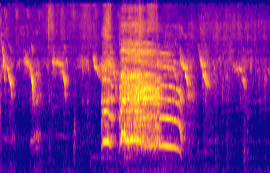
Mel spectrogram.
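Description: A native-breed rooster on a poultry farm lets out one long, loud crow close by, while hens cluck in short bursts before and after it.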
